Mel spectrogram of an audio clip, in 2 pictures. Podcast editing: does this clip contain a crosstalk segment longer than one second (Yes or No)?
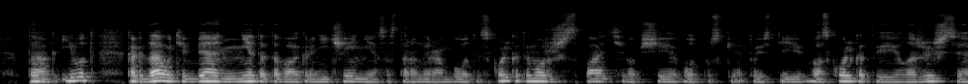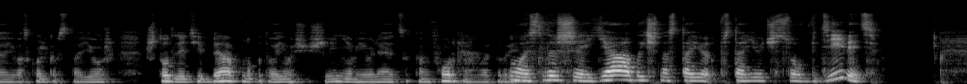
No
